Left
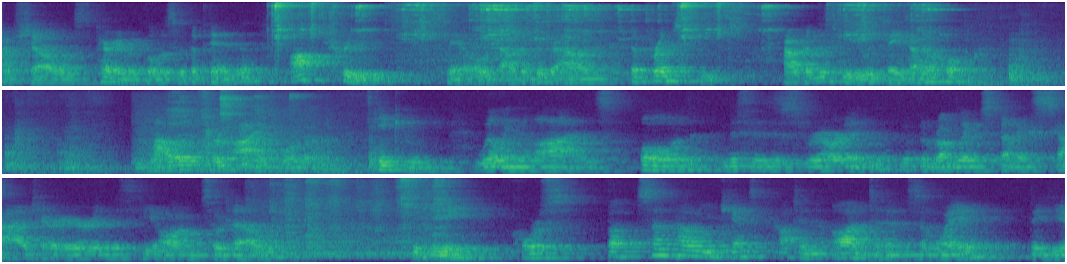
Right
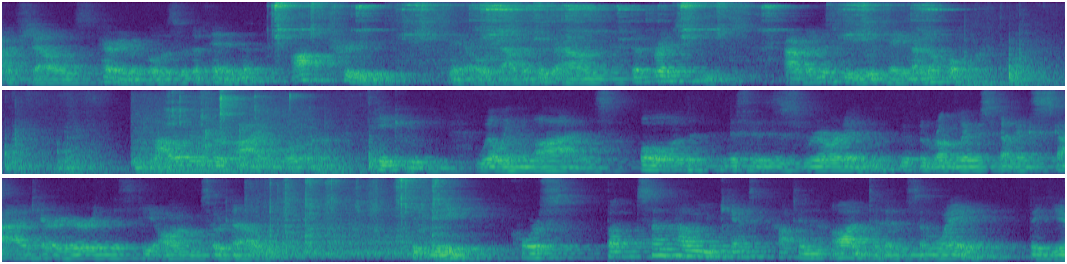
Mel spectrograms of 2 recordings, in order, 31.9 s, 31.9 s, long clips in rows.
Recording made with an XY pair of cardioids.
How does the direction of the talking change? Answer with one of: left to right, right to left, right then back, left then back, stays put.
left to right.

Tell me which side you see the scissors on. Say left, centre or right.
right.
